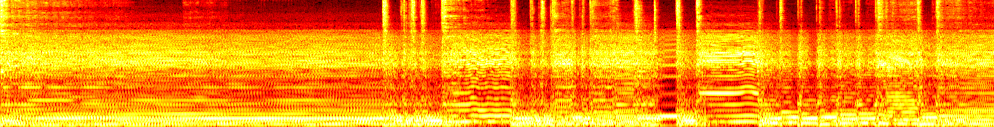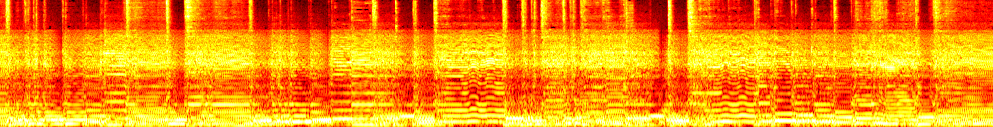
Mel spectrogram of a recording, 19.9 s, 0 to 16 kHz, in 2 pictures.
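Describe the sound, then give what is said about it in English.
Electric guitar played through a blend of three impulse responses, the Rat Gargantuan, ODR Klon Green KT-88 and Thermi FA-1 Uber 75, giving loud, heavily distorted chords and riffs that ring continuously without a break, with no voices over them. “when we blend all three impulse responses together, meaning the Rat Gargantuan, the ODR Klon Green KT-88, and the Thermi FA-1 Uber 75. Using two different platforms, it sounds like this.”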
